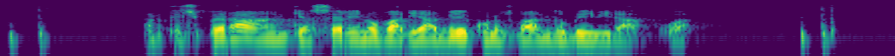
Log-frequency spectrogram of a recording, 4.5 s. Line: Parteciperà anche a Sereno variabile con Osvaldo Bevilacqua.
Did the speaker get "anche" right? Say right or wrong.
right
